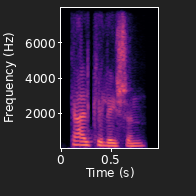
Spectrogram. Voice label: "calculation", Indian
